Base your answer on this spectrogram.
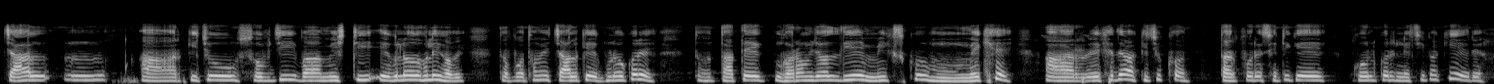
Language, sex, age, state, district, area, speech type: Bengali, male, 30-45, West Bengal, Paschim Medinipur, rural, spontaneous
